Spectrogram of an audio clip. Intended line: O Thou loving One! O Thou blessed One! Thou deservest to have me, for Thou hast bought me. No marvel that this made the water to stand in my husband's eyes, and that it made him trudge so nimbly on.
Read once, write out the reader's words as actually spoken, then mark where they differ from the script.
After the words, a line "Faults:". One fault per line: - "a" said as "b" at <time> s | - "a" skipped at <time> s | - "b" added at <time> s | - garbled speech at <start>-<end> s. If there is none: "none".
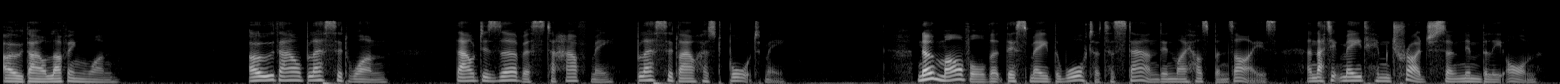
O Thou loving One! O Thou blessed One! Thou deservest to have me, blessed Thou hast bought me. No marvel that this made the water to stand in my husband's eyes, and that it made him trudge so nimbly on.
Faults:
- "for" said as "blessed" at 6.3 s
